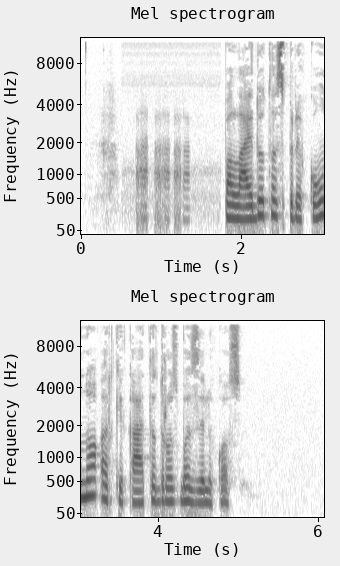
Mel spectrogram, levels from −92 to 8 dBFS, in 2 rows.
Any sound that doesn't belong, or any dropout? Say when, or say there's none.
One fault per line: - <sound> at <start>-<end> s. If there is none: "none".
- laugh at 0.7-1.4 s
